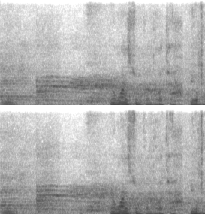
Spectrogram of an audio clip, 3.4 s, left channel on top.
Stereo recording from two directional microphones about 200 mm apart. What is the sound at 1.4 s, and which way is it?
Speech, 5° right (ahead or behind).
